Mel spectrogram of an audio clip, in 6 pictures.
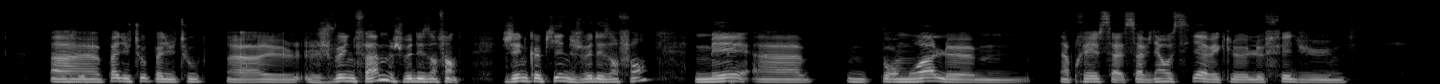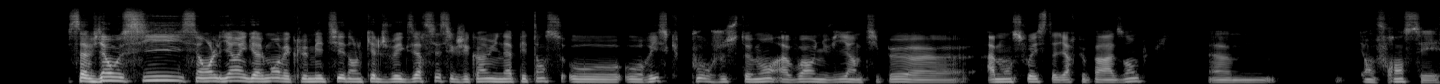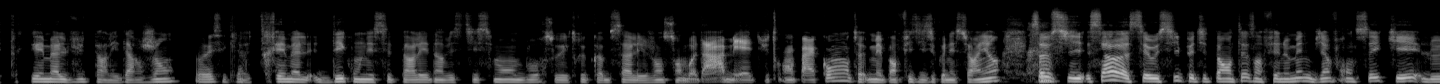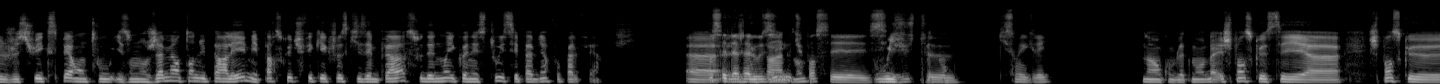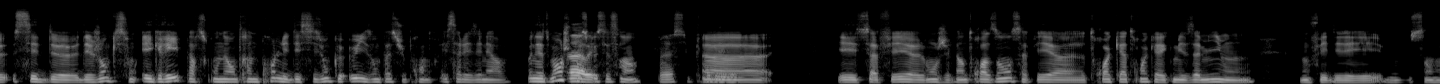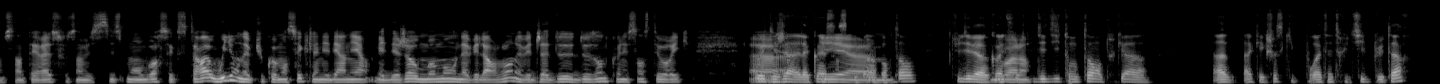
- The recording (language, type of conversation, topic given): French, podcast, C’est quoi, pour toi, une vie réussie ?
- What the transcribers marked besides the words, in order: tapping; put-on voice: "Ah mais tu te rends pas compte !"; "contre" said as "fise"; chuckle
